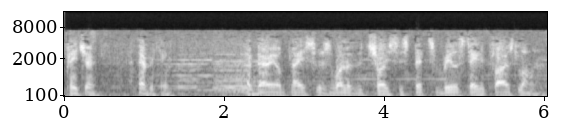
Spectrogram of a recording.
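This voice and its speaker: A man's voice: fairly low pitch, normal speed, close to an everyday voice. An actor playing a scheming husband who narrates his own crime and poisons his rich wife, in 1970s radio drama style. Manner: calm, coaxing, darkly amused. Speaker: narrator and lead character. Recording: dull old radio broadcast with loud music.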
